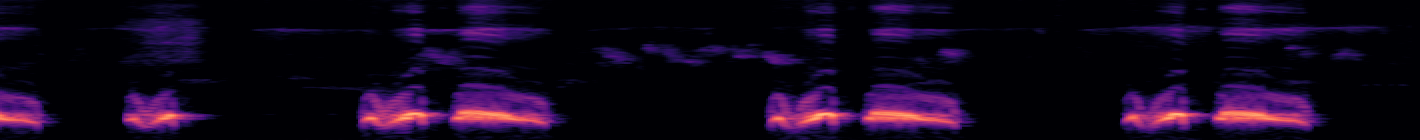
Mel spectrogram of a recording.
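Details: A decoy spotted dove calls to rile wild doves. It gives one-ending coos: a short broken rising note, then a sustained, slightly falling coo, repeated about every two seconds for four phrases. No other sounds.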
